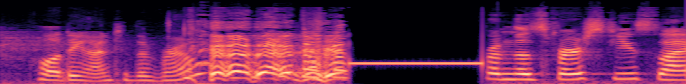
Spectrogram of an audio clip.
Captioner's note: laughs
